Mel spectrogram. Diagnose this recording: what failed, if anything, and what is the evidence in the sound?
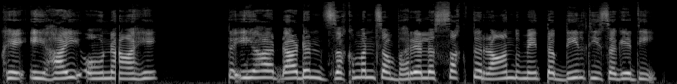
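A gap at a join of encoded pieces, at the codec stage. At 1.15 s the speech drops out in a gap of about 40 ms. It resumes at 1.19 s where it stopped. The edges are smeared. Untrimmed encoder delay and last-frame padding remain at the splice.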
